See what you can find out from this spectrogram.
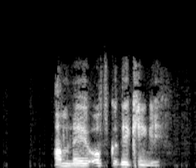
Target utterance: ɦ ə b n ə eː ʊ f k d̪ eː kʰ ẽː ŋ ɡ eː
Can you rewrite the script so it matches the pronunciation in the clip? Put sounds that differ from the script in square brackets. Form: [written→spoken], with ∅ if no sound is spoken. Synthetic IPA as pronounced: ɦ ə [b→m] n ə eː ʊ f k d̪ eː kʰ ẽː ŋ ɡ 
